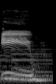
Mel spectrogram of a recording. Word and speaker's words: Ib: um it's Japanese and the only way the letter i is pronounced in Japanese is is e yeah I mean that's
